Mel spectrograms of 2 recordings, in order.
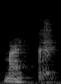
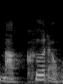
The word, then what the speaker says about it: mark: 그래서 이거는 mark입니다. mark. 근데 우리는 마크라고 하죠. 마크. 예, 이거 빼버리고 마크라고 합니다.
